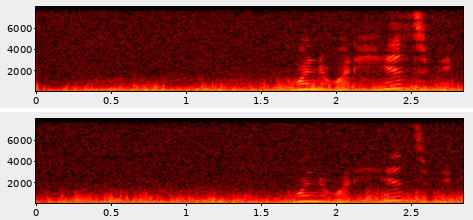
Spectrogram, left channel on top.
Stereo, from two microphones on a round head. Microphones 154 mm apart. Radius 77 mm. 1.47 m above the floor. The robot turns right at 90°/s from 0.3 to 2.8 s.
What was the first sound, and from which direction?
A woman speaking, 40° left.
